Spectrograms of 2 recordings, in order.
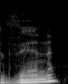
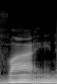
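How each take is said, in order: First: The syllable has a short 'i' vowel, like vin. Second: The syllable has a long 'eye' vowel, like vine. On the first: The speaker calls it right. "it's vin" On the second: The speaker calls it wrong. "it's not vine"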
